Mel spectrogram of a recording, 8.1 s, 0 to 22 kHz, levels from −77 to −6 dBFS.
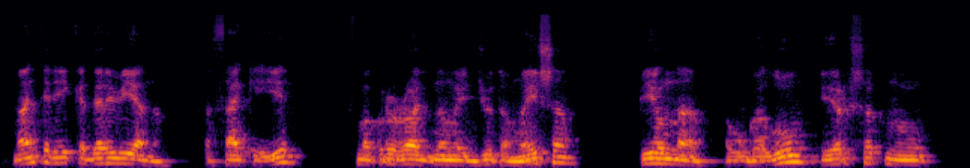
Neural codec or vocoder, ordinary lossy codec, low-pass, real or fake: none; Opus, 16 kbps; 14.4 kHz; real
